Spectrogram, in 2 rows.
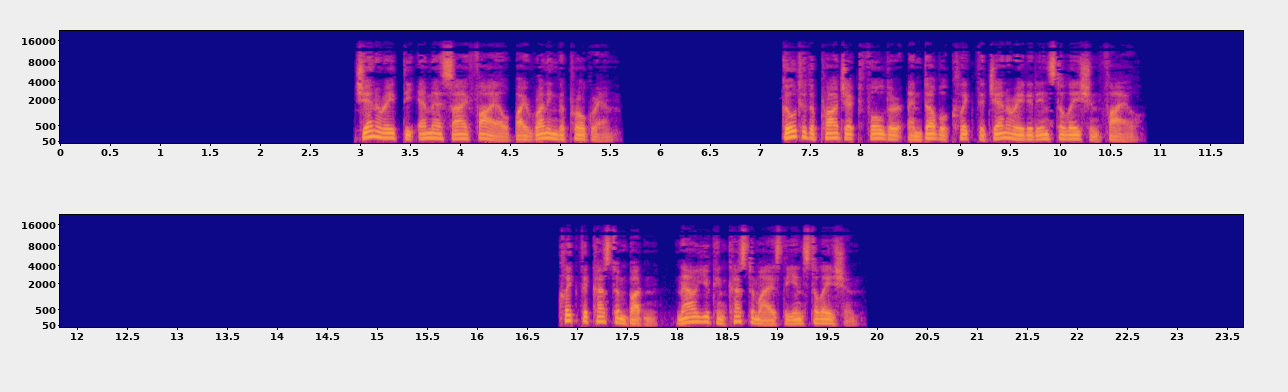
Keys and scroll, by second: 0.0-1.1 typing, 1.5 ctrl+s, 1.8 Escape, 6.7 Return.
